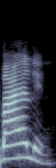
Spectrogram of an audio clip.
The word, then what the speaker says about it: violin: B for violin. Violin. X বা বা ভায়োলিন। violin. বা W বা ইয়ের মতো উচ্চারণ হবে, ব আসবে না, ভ আসবে। হ্যাঁ, ভায়োলিন।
